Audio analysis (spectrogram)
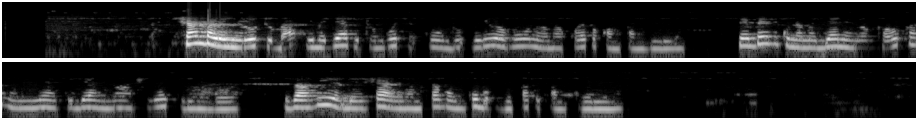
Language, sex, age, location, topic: Swahili, female, 18-24, Dar es Salaam, agriculture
